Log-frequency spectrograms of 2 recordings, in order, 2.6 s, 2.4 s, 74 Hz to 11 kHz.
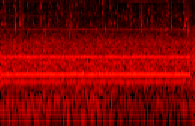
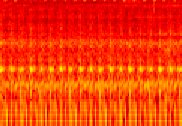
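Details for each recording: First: Triumph T100 Bonneville (0 miles, long stored) fuel pump bench-run: a steady high whine with fuel pouring for about 2.5 s, then a clean stop; the pump runs smooth and even. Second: Triumph T100 Bonneville, 0 miles, long stored, won't start; with air pressure fed into the fuel line it runs, a twin at steady even idle with a light ticking beat, so the injectors are fine and the fuel pump has failed.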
